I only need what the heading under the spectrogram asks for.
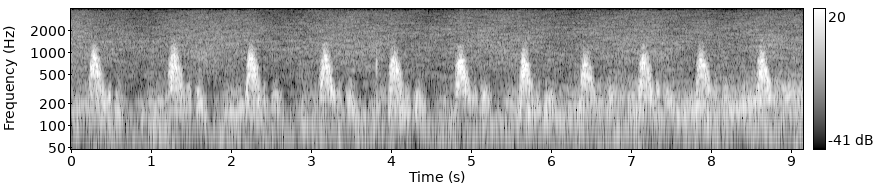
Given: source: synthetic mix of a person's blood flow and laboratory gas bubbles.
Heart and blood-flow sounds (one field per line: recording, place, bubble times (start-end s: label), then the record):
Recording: Doppler ultrasound of blood flow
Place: subclavian vein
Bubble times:
3.79-3.87 s: bubbles
From the record:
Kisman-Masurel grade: 112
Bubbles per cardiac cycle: 1 to 2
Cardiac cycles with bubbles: 1 to 10%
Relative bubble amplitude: moderate (0.250 to 0.450)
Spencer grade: 1 (occasional bubble signal discernible with the cardiac motion signal, with majority of cardiac periods free of bubbles)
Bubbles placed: anywhere in the cardiac cycle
